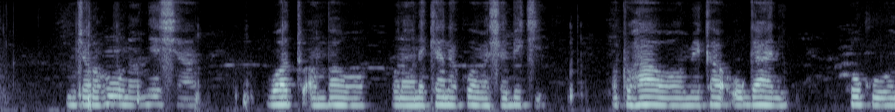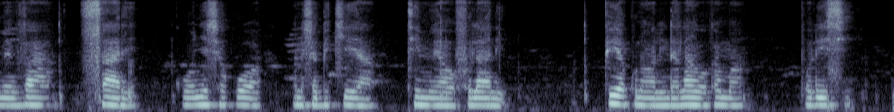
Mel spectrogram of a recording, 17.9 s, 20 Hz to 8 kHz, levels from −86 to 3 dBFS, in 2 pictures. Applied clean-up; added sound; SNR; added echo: none; none; none; none.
